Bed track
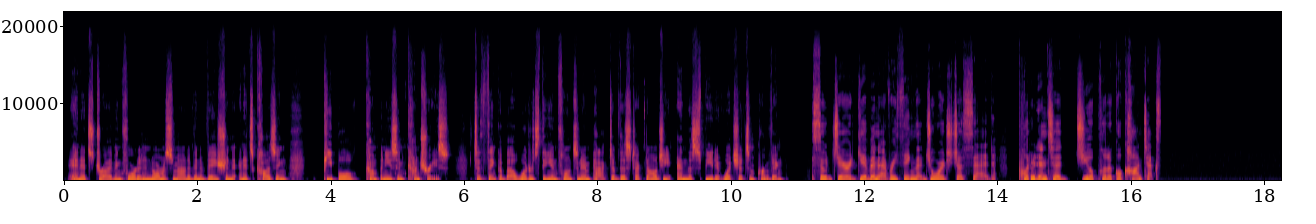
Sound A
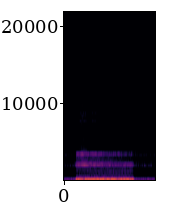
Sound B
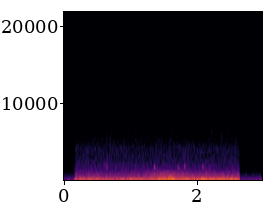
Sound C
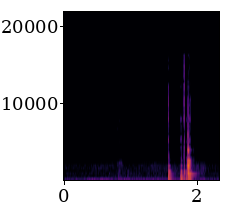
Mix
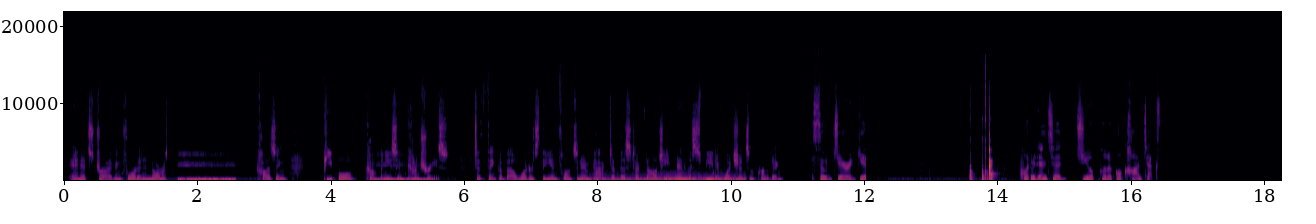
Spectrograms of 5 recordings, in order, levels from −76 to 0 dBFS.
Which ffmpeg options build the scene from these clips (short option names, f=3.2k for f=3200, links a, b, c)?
-filter_complex "[1:a]asplit=2[a][b];[0:a]volume=-19dB,asplit=3[c][d][e];[c]atrim=end=1.534[f];[a]atrim=end=1.37,asetpts=PTS-STARTPTS,volume=-9.5dB[g];[d]atrim=start=2.896:end=12.024[h];[3:a]atrim=end=2.32,asetpts=PTS-STARTPTS,volume=-8dB[i];[e]atrim=start=14.336[j];[b]atrim=end=1.37,asetpts=PTS-STARTPTS,volume=-14dB,afade=t=in:d=0.004:c=hsin,afade=t=out:st=1.366:d=0.004:c=hsin,adelay=4500[k];[2:a]atrim=end=2.97,asetpts=PTS-STARTPTS,volume=-15dB,afade=t=in:d=0.004:c=hsin,afade=t=out:st=2.966:d=0.004:c=hsin,adelay=7600[l];[f][g]acrossfade=d=0.004:c1=hsin:c2=hsin[m];[m][h]acrossfade=d=0.004:c1=hsin:c2=hsin[n];[n][i]acrossfade=d=0.004:c1=hsin:c2=hsin[o];[o][j]acrossfade=d=0.004:c1=hsin:c2=hsin[p];[p][k][l]amix=inputs=3:normalize=0"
